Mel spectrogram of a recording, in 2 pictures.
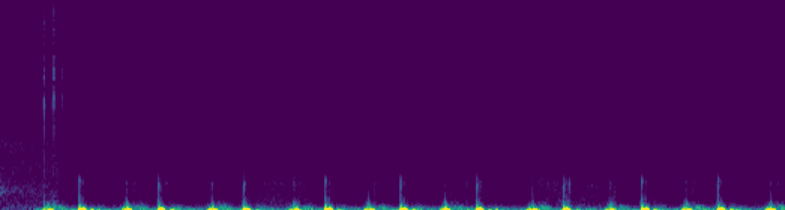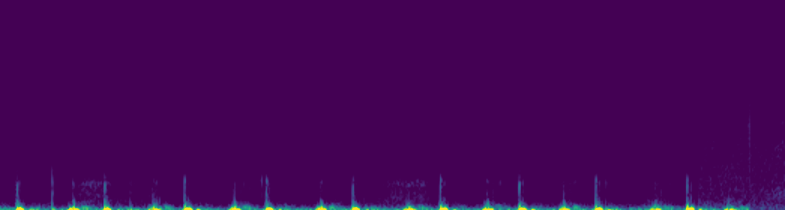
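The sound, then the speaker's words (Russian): The heartbeat of a boy about five years old through a stethoscope at the heart apex, a fast steady rhythm with a soft, vibratory Still's murmur between the beats. No voices, just continuous thumping. “Давайте послушаем несколько примеров шума стила. Первый пациент – мальчик около пяти лет. Верхушка сердца”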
